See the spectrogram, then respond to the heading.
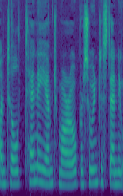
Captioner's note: speaking French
